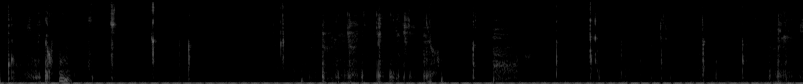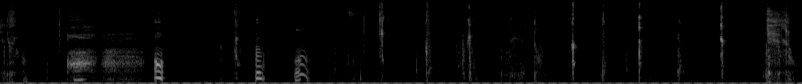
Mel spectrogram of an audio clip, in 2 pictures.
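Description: Soft, wet licking and kissing mouth sounds on a nipple, a long run of many faint smacks, clicks and slurps scattered irregularly over a quiet background hiss.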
